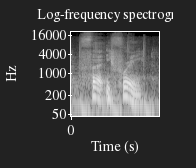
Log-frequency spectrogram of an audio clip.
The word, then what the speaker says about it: thirty-three: If you're a Cockney from London, you might say 33. You mean 33? No, 33. So the f becomes f, and with the T sound, there's a glottal stop. So you stop the T in your throat.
